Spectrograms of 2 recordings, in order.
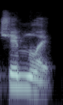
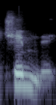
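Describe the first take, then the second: First: The middle consonant is an l sound. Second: The middle consonant is an n sound. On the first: The speaker calls it right. "say chimley, you know, and all these Manchester little bits" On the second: The speaker calls it wrong. "don't say chimney"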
